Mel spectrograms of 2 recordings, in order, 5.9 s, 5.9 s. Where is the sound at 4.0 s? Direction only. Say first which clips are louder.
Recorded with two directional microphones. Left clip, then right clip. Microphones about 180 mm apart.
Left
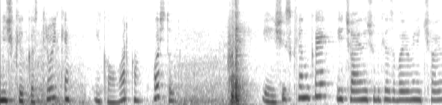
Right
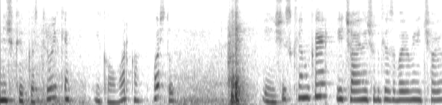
Right 3 dB; 15° right (ahead or behind).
